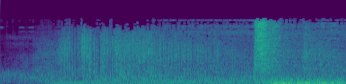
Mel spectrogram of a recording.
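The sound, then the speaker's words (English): Blaster fire from pursuing ships pounds against a fleeing starship's shields, heard as deep, muffled booms over a constant low rumble, with a louder, sharper impact hitting near the end. No voices. “The Falcon thumped with the sounds of blaster fire hitting her shields.”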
